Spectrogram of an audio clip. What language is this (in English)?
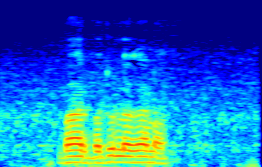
Pahari-Potwari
